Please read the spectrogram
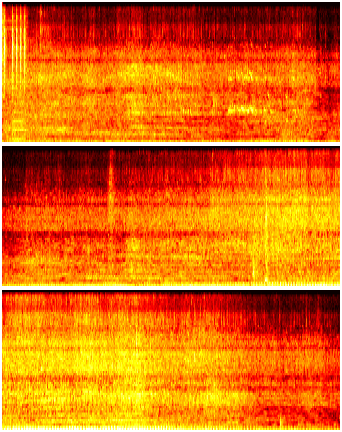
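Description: An engine running, growing louder to a peak about two-thirds of the way through and then fading, its pitch dropping about halfway through.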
